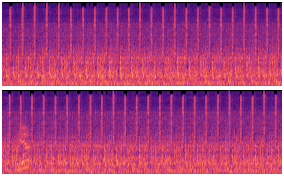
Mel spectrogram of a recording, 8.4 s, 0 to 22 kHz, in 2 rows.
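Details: Diesel engine that had small leaks at injectors #2 and #4, restarted after retorquing an injector bolt to about 20 ft-lb: sharp, regular ticking about five times a second over a steady idle, possibly compression chuffing past an injector seal.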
